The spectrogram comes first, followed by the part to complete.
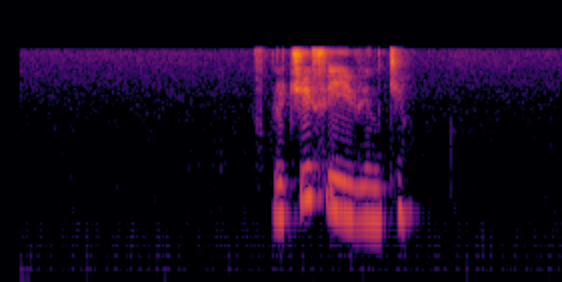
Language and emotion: Russian, neutral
